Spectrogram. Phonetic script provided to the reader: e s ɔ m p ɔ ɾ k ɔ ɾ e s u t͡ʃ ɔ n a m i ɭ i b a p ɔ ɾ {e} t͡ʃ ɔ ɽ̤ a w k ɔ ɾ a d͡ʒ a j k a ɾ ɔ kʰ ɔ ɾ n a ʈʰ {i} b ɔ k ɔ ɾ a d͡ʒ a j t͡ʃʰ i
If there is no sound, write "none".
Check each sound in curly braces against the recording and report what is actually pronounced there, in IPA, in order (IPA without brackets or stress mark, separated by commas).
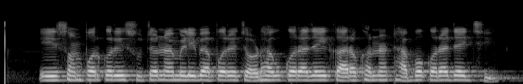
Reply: e, a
